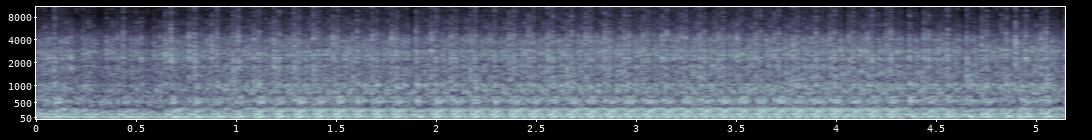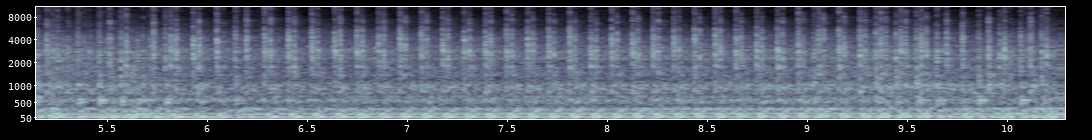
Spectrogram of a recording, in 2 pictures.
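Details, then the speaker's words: Air-cooled VW Beetle engine in its new home, after the fuel system was redone and timing adjusted slightly: catches after a short crank and settles into a quick, even putter at steady idle; running normally. "all right so we got it fired up um you're probably thinking wow that fired up really fast"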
